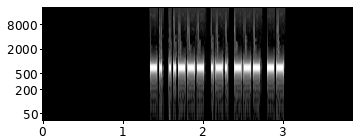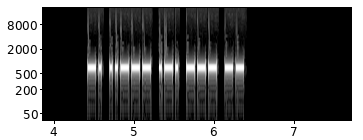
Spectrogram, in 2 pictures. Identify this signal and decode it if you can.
Morse code, heard as a keyed tone, about 39 wpm, 700 Hz. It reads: N2ROM N2ROM
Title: Speed Racing - USA 1x3 Call Signs 35wpm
